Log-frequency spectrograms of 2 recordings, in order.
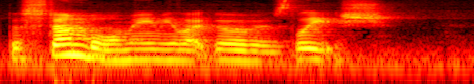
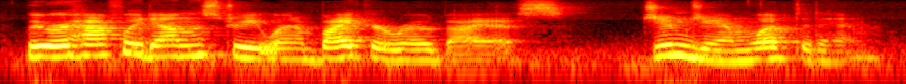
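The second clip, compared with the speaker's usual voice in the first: ordinary delivery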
